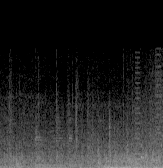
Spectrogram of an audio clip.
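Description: A heavy wooden bookshelf on caster wheels being pushed across a floor, its wheels rumbling. The rumble gets louder after about a second and a half.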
